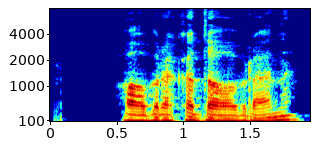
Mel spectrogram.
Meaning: definite plural of abrakadabra
- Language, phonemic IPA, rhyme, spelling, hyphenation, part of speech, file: Norwegian Bokmål, /ɑːbrakaˈdɑːbraənə/, -ənə, abrakadabraene, ab‧ra‧ka‧dab‧ra‧en‧e, noun, NB - Pronunciation of Norwegian Bokmål «abrakadabraene».ogg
